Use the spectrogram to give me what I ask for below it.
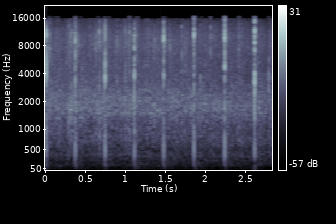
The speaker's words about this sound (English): come on, church, let's put our hands together. Welcome each other one more time.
